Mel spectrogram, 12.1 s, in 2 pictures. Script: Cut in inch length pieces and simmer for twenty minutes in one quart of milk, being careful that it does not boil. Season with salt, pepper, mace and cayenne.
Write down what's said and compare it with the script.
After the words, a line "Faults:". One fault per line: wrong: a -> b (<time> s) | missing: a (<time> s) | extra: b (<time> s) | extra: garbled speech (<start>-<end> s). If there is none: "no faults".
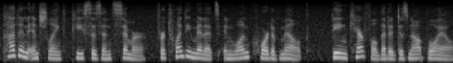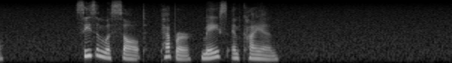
Cut in inch length pieces and simmer for twenty minutes in one quart of milk, being careful that it does not boil. Season with salt, pepper, mace and cayenne.
Faults:
no faults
